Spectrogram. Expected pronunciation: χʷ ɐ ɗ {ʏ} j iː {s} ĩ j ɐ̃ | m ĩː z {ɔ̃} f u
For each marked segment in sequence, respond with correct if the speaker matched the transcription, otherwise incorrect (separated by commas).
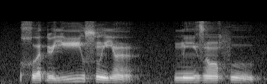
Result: correct, incorrect, correct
